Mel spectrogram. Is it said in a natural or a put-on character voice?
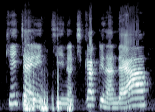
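put-on. It is said in a put-on voice for Takuo-san.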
